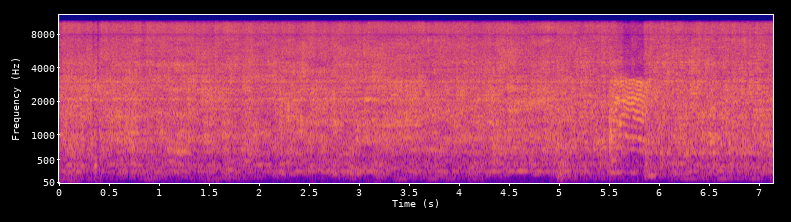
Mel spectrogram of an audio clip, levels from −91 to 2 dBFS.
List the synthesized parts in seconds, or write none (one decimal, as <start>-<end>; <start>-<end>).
0.0-5.1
